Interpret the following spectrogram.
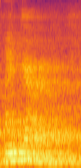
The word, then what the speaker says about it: Anchor: Nama aplikasinya adalah Anchor, A-N-C-H-O-R, Anchor. Yuk langsung aja kita coba aplikasinya. Kalian bisa download aplikasinya di Play Store dengan menuliskan A-N-C-H-O-R, tapi bacanya Anchor.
